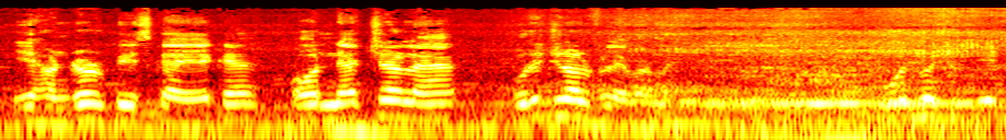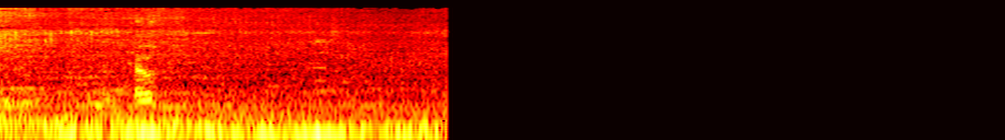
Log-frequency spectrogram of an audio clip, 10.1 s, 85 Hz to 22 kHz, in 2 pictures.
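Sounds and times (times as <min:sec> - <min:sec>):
street traffic hum: 0:00.0 - 0:07.3.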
